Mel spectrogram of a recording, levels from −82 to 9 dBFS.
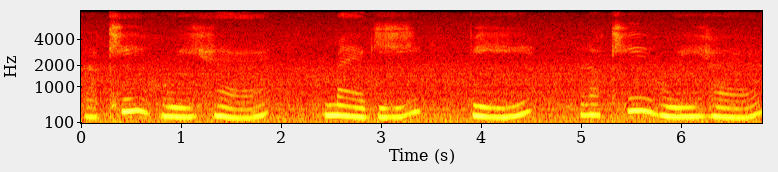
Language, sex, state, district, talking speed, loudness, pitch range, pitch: Hindi, female, Madhya Pradesh, Katni, 70 wpm, -13 LUFS, 195-235 Hz, 205 Hz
